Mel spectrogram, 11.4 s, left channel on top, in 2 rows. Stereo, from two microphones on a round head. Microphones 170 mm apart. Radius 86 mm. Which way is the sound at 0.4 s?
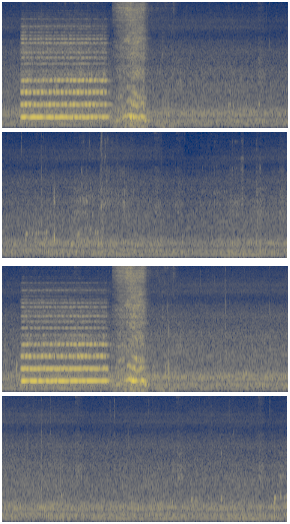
75° left (ahead or behind).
